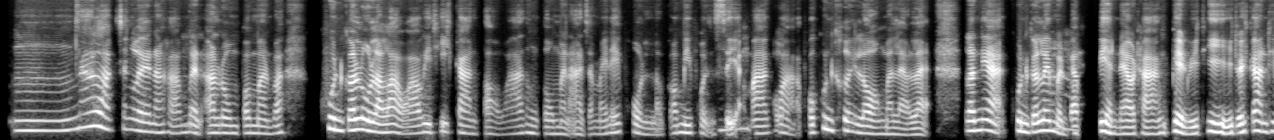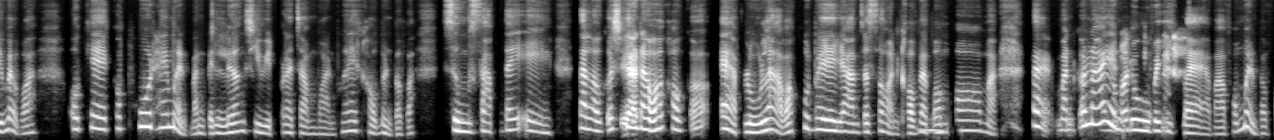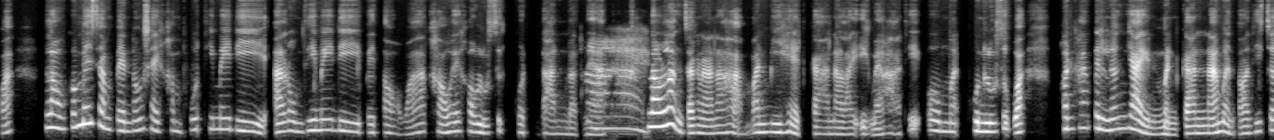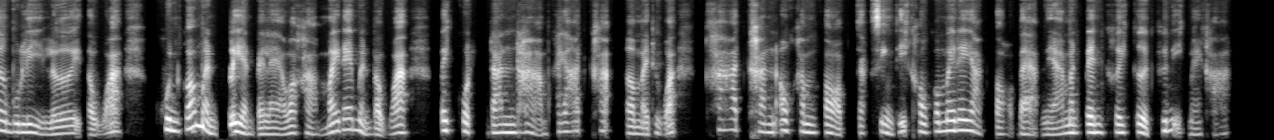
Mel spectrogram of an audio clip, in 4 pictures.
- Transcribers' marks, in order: none
- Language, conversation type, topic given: Thai, podcast, เล่าเรื่องวิธีสื่อสารกับลูกเวลามีปัญหาได้ไหม?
